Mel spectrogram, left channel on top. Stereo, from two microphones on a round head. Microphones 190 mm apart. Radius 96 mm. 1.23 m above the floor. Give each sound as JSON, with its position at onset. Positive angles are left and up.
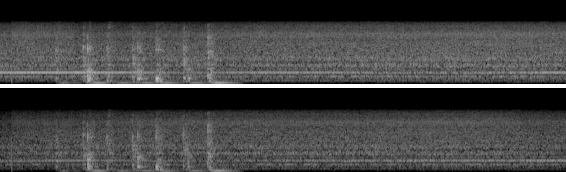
{"t": 0.6, "sound": "running footsteps", "side_deg": 5, "distance_m": 1.3}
